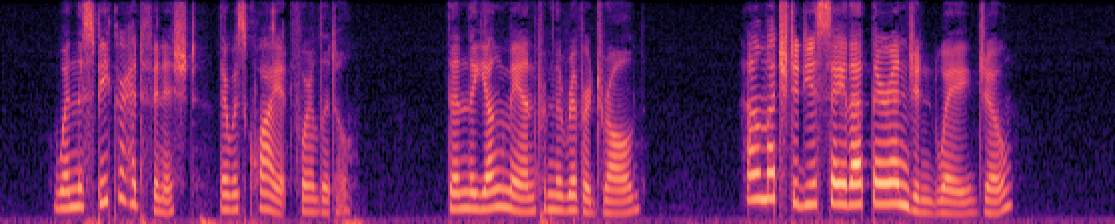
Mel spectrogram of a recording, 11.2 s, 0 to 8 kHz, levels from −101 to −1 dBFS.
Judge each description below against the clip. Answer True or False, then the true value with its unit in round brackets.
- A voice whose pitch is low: False (210 Hz)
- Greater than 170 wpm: False (160 wpm)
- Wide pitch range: True (8.1 semitones)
